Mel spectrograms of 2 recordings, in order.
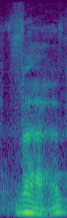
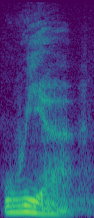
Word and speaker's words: vir: Because if you think about the first syllable of that word, vir, V-I-R, it is the Latin word for man in the masculine sense. Vir, or as my old Latin master used to say, weir, but he was a bit weird.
